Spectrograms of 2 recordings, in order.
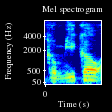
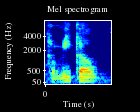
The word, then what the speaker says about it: Comico: And yes, ladies and gentlemen, it is pronounced Comico.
